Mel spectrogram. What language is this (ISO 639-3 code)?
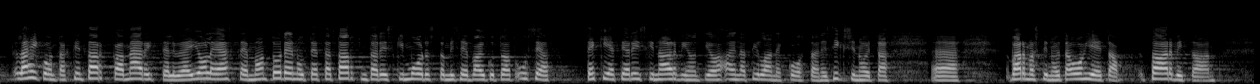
fin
